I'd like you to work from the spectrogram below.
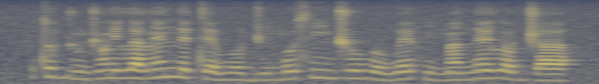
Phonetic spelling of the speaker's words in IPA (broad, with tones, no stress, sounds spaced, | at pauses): t o˧ d͡ʒ ũ˨ d͡ʒ ɔ̃˧ ɾ e˧ l a˧ l ɛ̃˦ n ɛ˧ t ɛ˨ w o˨ d͡ʒ ĩ˨ m o˧ s ĩ˧ d͡ʒ o˧ w o˨ w ɛ˧ f ĩ˨ m ã˧ n ɛ˦ l ɔ˧ d͡ʒ a˧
